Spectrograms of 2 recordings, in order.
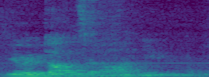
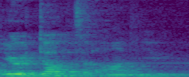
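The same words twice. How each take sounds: First: The voice rises at the end of the tag. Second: The voice falls at the end of the tag. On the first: The speaker is checking whether it is true. "You're kind of checking that information" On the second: The speaker is pretty sure it is true. "a descending intonation if you're pretty sure"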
